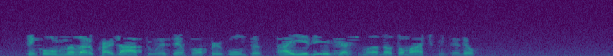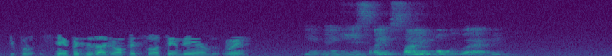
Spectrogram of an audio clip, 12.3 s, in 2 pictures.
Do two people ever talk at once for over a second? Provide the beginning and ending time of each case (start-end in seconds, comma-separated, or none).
none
